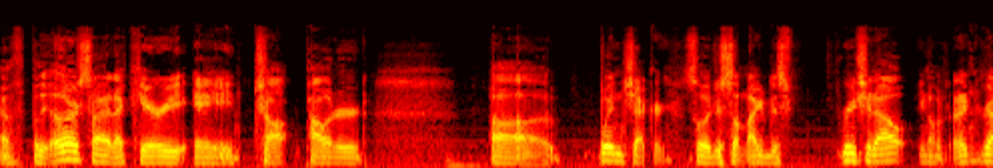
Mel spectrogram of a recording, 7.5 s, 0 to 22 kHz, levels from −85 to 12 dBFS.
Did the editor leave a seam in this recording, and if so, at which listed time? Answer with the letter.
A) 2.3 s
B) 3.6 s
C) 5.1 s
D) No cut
D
